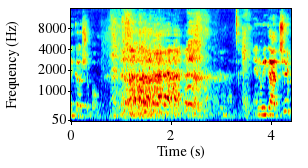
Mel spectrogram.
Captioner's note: group laughter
